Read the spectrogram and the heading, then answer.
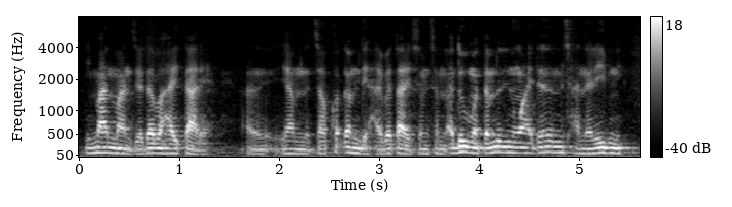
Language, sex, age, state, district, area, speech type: Manipuri, male, 45-60, Manipur, Imphal West, urban, spontaneous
